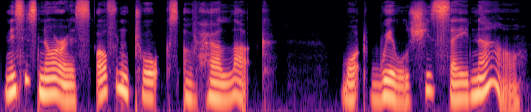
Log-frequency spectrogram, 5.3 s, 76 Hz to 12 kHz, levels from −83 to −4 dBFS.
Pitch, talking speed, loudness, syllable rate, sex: 160 Hz, 135 wpm, -20 LUFS, 3.1 syllables/s, female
